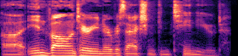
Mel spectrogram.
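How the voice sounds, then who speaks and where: Low-voiced man, halting game master. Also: a bit bright. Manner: halting, thinking aloud. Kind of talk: improvised narration of a tabletop horror game.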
